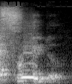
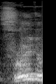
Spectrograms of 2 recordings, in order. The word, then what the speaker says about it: fluido: esse dos frutos então a pronúncia correta é fluido viu fluido magnético e também é uma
